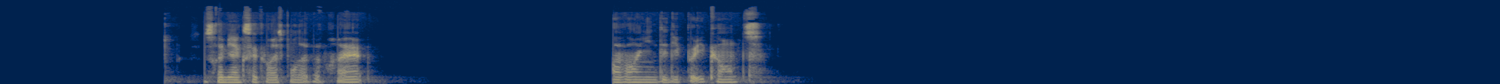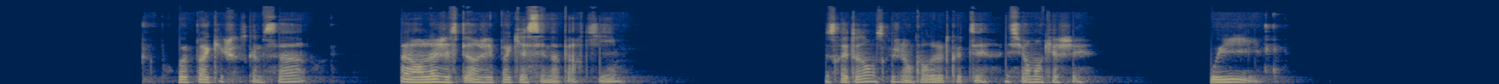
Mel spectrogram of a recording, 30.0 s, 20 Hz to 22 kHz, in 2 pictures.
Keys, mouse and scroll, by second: 2.1 click, 4.8 middle click, 7.6 middle click, 15.7 middle click, 16.8-17.5 scroll down 6, 17.5 alt+middle click, 21.6 alt+middle click, 21.8 alt+click, 25.2 middle click, 26.7 click, 27.6 h, 29.4 click, 29.6 alt+middle click.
